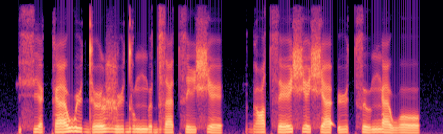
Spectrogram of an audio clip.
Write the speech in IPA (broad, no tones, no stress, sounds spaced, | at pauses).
sʲ æ k æ w y d ø ʐ y d u ŋ ɯ d͡z æ t͡s i ɕ e | ɡ ɑ t͡s e ɕ e ɕ æ ʔ y t͡s ɯ ŋ æ w o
